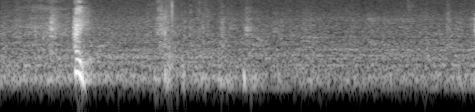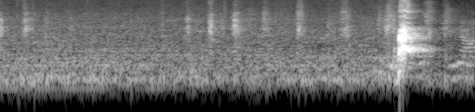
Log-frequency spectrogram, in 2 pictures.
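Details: A pet Maltese, excited and happy to see its owner, gives two sharp barks, one near the start and a louder one near the end, with soft scuffling and a person talking quietly in between.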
